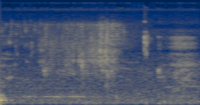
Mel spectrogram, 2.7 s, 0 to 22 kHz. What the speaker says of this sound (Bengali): আমি ওই একই প্যানের মধ্যে দিব 1 কাপ পানি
